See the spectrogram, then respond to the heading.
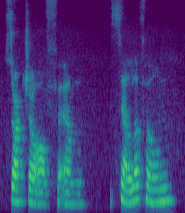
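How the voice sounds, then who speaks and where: Delivery comes in a German accent with fairly even intonation. The pace is very slow. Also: woman. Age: 50s. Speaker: parent. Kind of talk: interview. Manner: halting.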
